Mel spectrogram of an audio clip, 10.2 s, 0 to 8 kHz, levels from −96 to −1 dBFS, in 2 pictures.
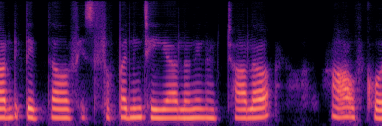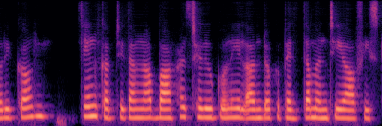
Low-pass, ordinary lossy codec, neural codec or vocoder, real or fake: none; none; codec, 16 kHz, 0.3 kbps, FocalCodec; fake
